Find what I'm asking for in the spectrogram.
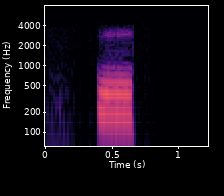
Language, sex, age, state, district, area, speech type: Hindi, female, 45-60, Uttar Pradesh, Ayodhya, rural, conversation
